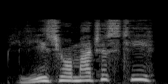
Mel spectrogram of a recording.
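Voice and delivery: a hint of a nervous old fox. A narrator's reading. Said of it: "said the fox".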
